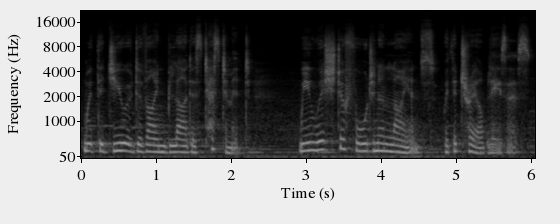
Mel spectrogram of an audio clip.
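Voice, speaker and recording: A woman playing a composed, regal noblewoman in a video game, speaking in a soft, formal, courtly and measured way. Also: on the low side, soft background music. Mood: gracious, solemn.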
